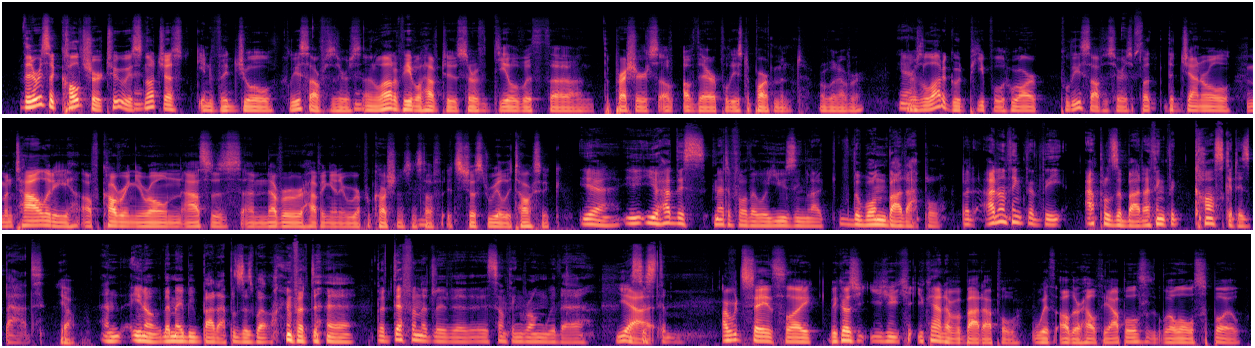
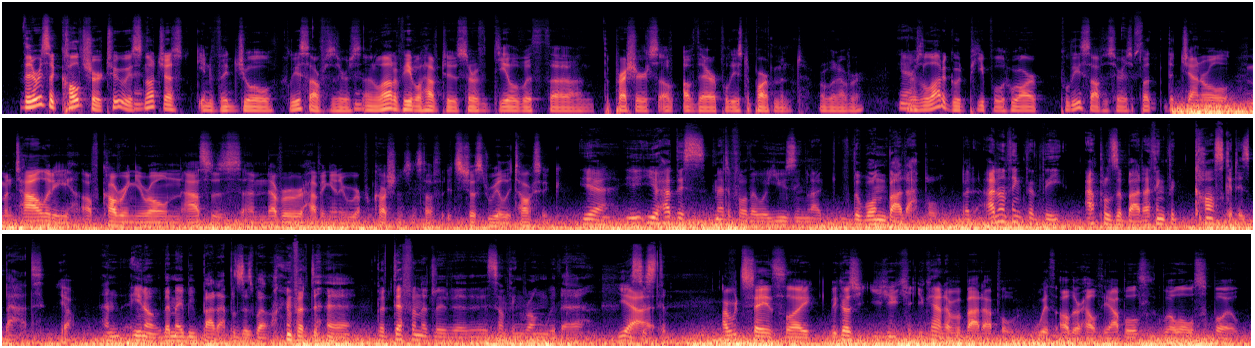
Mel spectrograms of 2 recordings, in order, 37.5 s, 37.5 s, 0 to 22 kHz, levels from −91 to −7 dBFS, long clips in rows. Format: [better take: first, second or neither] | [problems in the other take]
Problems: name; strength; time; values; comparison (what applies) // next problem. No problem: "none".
first | low rumble; noticeable; from 12 s on; 10 dB below the speech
